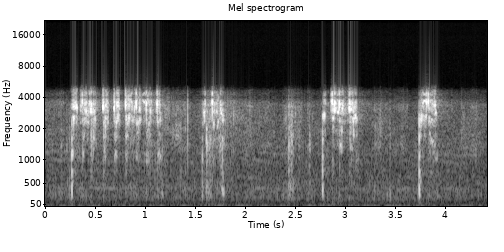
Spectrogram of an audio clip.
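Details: White stork at its nest, caught by a live nest camera on the morning of 28 July 2013: short bursts of rapid, rasping pulses, a long stuttering run, then three shorter clusters spaced by pauses.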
